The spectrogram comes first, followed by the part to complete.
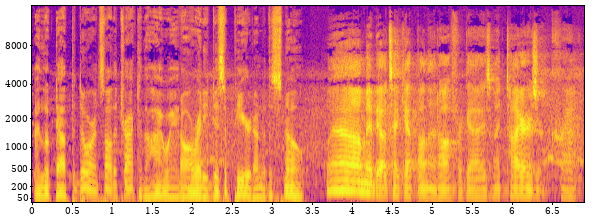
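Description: A man's voice: low-pitched, expressive, fast. An actor playing an uneasy working man who narrates his own snowbound horror story in a dramatic, brooding way. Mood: casual. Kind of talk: first-person radio horror narration. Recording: noisy storm ambience under the voice.

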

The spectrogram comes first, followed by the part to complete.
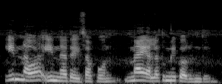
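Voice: medium pitch, rapid-fire, a little hiss or hum, close to an everyday voice. A performer voicing a mild middle-aged village husband in a comic cartoon, chiding and placating in a Varhadi Vidarbha accent. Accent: Varhadi Marathi of Vidarbha.

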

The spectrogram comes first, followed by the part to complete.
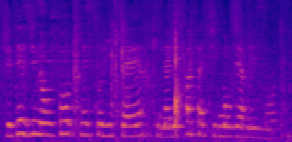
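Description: A woman reads a text aloud calmly in an echoey room. She is heard from across the space. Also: fairly high pitch, a little fast, background noise. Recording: echoey shop from far off.

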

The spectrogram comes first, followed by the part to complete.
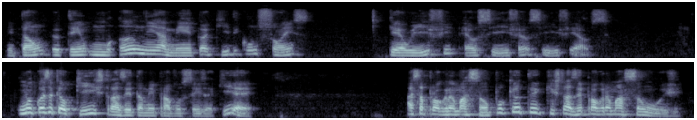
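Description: A Brazilian man teaches in a fairly high, husky voice. He talks informally, as a lecturer does over slides, and keeps tossing in short check-in questions. The sound is slightly muffled and lo-fi, like an online class. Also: big pitch swings, moderate pace, warm tone. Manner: conversational, often checking with question tags. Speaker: programming teacher. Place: online class, screen share. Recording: dull, lo-fi online class audio.

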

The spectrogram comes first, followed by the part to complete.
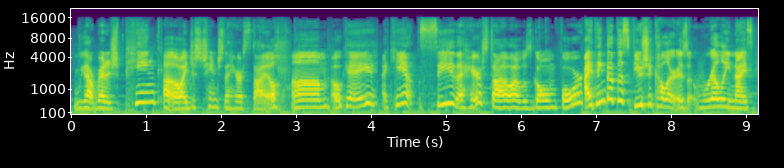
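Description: A young American woman hosts a gaming video in a high, bright voice. Her commentary is casual, chatty and expressive, full of exclamations, with music playing in the background. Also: moderate pace, few pauses. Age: young adult.

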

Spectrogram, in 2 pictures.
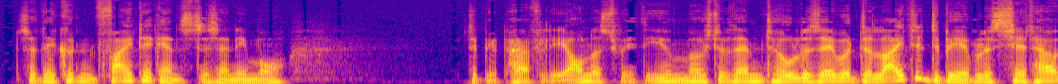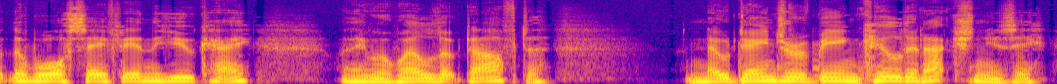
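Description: A man's voice: mid-range voice, no room sound, lightly acted. An actor with a British accent playing a former RAF airman and father, frankly recounting his war service in an articulate, old-fashioned way for an audio drama. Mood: wry reminiscing. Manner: articulate, measured storytelling with old-fashioned British turns of phrase. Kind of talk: conversational audio drama reminiscence.

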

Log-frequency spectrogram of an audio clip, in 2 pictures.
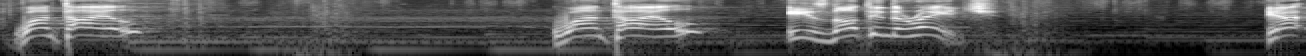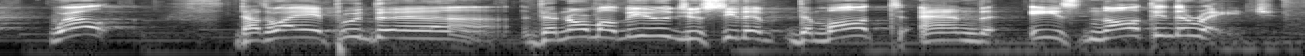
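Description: Hoarse Spanish-accented male caster, lively swings in pitch, faint music under a home stream. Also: slow pace, long pauses. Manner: animated, repeats phrases, talks to chat. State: losing his voice. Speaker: game caster. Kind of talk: live game commentary to chat. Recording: faint game music behind.

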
